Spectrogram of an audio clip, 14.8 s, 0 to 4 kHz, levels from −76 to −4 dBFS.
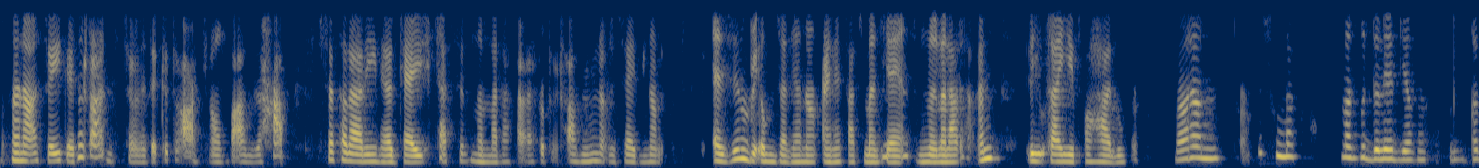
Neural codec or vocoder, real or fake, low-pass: autoencoder, 22.05 kHz, a latent of 192 numbers a frame, VITS, trained on one speaker; fake; 3.6 kHz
